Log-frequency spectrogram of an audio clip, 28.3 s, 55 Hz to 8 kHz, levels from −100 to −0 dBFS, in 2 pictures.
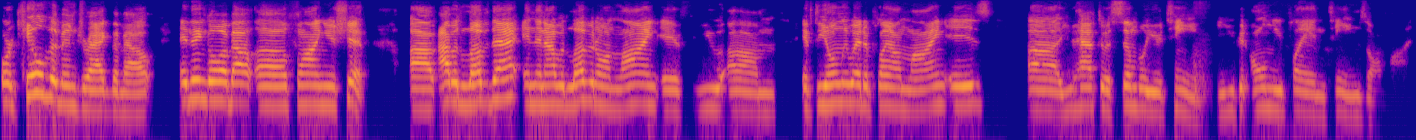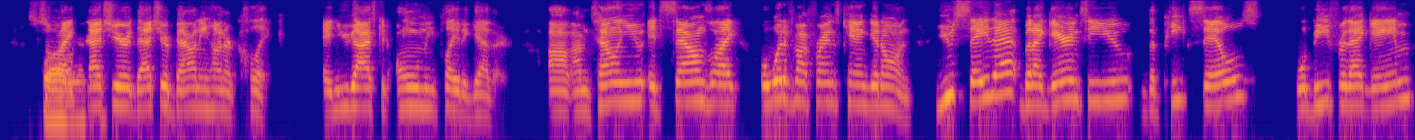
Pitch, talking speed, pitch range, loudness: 190 Hz, 210 wpm, 170-210 Hz, -26 LUFS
